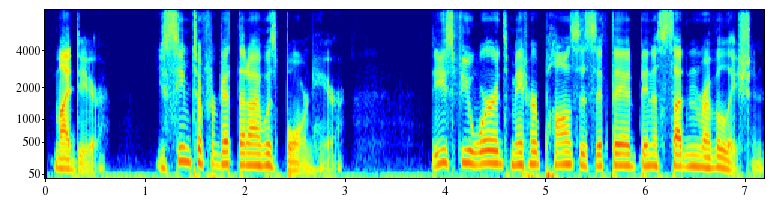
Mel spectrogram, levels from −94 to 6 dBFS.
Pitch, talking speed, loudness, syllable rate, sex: 145 Hz, 210 wpm, -20 LUFS, 5.7 syllables/s, male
